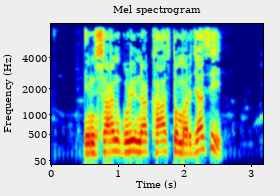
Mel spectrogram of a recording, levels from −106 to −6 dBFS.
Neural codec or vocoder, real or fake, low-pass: none; real; 7.2 kHz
